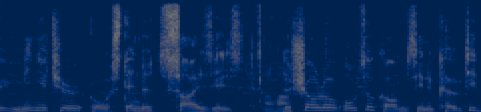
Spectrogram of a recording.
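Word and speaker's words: Xoloitzcuintli: how to pronounce show The X at the beginning is to be pronounced like CH show LS quintly Quint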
